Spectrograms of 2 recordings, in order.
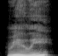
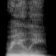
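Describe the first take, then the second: First: Rising, delighted disbelief; light surprised question, lifting at end. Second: Settled, falling, heartfelt; sincere. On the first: Surprised at his offer. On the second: Sincere thanks after hug. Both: Acted.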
